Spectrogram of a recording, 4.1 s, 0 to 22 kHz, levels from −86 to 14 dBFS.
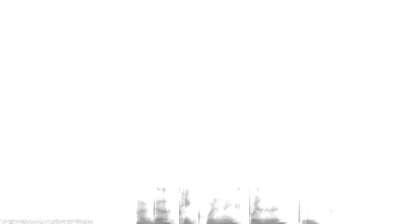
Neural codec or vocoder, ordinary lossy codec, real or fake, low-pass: none; none; real; 3.6 kHz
